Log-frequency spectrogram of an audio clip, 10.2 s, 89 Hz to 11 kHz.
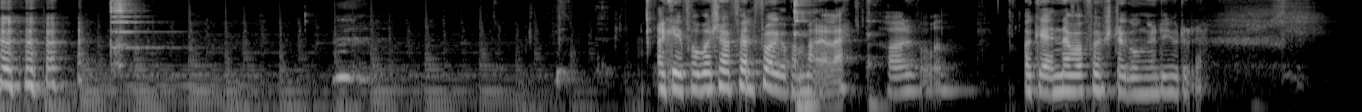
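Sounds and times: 
speech: 0.0 - 0.6, 5.0 - 9.3
laughter: 0.0 - 0.8
glasses clinking in a toast: 0.8 - 1.4, 5.9 - 6.6.

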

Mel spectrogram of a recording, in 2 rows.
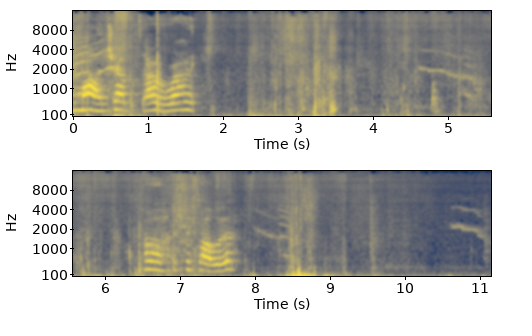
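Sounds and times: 
door creaking with high drawn-out squeals: 0.0 - 0.9, 4.5 - 5.6, 7.9 - 8.9, 10.5 - 11.1
speech: 0.2 - 1.9, 6.5 - 7.8.

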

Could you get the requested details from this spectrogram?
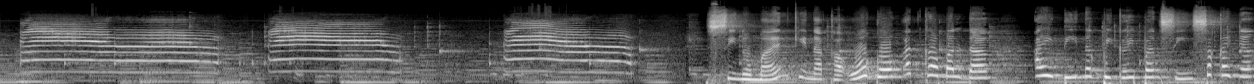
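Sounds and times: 
cat meowing: 0.2 - 4.1, 5.0 - 6.5
speech: 7.3 - 12.5.

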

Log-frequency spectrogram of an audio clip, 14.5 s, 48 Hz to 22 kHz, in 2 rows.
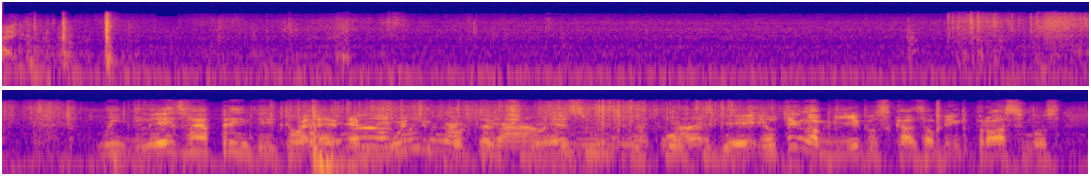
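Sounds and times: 
speech: 0.0 - 0.3, 8.0 - 14.4
low engine-like rumble: 0.0 - 14.4
sharp clunk of getting out of a car: 9.2 - 9.9.

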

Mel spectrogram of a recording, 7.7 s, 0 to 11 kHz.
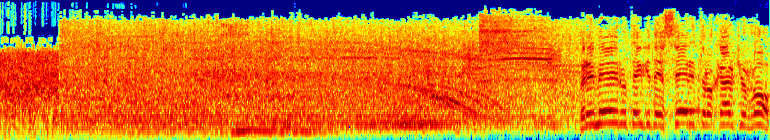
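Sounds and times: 
heavy storm rain: 0.0 - 5.8
DeLorean car engine humming low: 1.7 - 4.5
speech: 5.8 - 7.6.

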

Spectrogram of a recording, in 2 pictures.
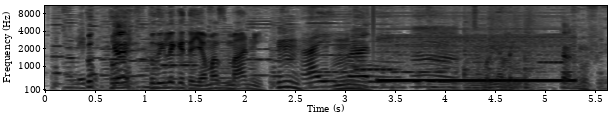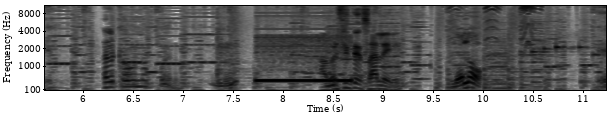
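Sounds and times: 
speech: 0.2 - 7.8, 8.4 - 10.2
steady electronic telephone tone during a call: 3.2 - 5.3, 7.7 - 8.8.

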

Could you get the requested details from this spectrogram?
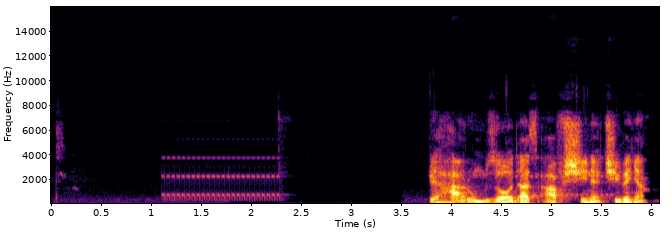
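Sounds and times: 
telephone bell ringing: 1.1 - 2.3, 5.1 - 5.8
speech: 3.8 - 6.0
voices: 3.8 - 6.0.

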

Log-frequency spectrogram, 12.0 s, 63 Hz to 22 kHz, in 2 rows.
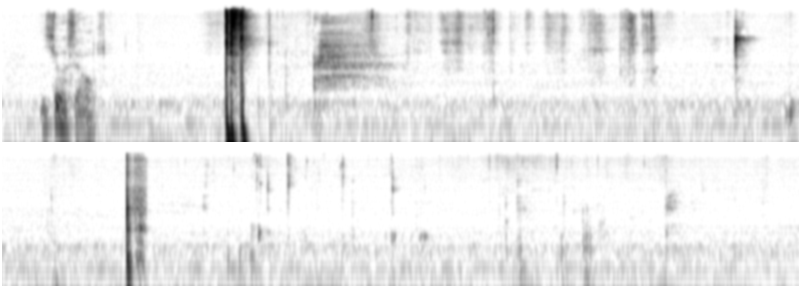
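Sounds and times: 
speech: 0.3 - 0.9
soda can cracked open with snap and fizzy hiss: 1.7 - 2.0
person sipping and gulping canned soda: 6.9 - 10.5.

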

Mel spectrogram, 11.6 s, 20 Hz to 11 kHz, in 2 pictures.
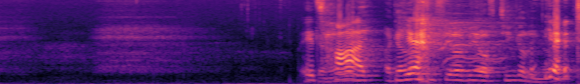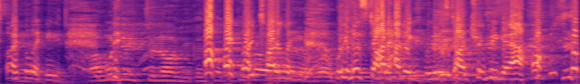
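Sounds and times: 
deep inhaling during a breathwork exercise: 0.0 - 2.4
speech: 3.1 - 11.5
laughter: 4.1 - 11.5.

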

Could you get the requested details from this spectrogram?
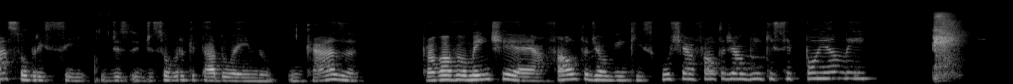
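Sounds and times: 
speech: 0.0 - 9.6
faint tiny sniff: 9.3 - 9.8
sneeze: 9.3 - 9.8.

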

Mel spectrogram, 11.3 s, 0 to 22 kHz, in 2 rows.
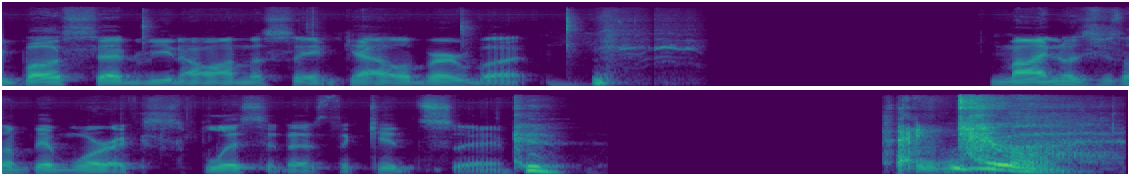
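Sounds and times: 
speech: 0.0 - 3.2, 5.0 - 8.5, 10.2 - 11.1
person sneezing: 10.0 - 11.2.

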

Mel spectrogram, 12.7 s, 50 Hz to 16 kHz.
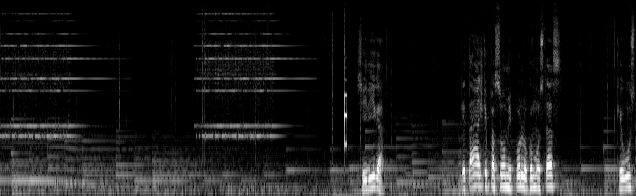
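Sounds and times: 
telephone ringing in a quiet family home: 0.0 - 2.6, 3.9 - 6.4
speech: 7.2 - 7.8, 9.2 - 11.3, 12.4 - 12.7.

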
